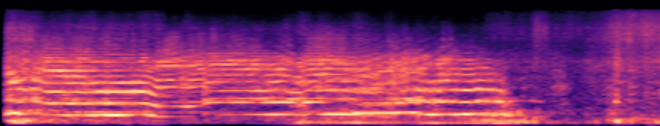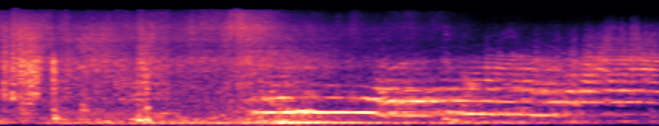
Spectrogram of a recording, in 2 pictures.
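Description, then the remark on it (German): A small herd of six elephants, reuniting after splitting up while feeding, exchanging greeting calls: overlapping low rumbles and long, harmonic trumpeting and roaring tones that swell, break into a noisy rough stretch, then resume in layered sustained cries. “Und das Tolle an diesem Buch ist, da sind dann auch immer wieder QR-Codes drin und da kann man dann mal reinhören, wie das bei den Elefanten auch klingt.”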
